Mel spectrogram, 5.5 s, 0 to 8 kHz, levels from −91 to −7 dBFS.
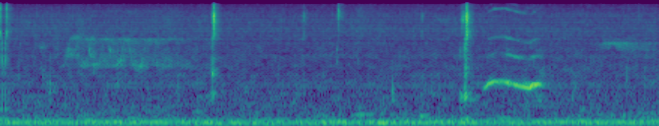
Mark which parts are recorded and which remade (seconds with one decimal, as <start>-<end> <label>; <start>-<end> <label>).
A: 0.0-5.5 remade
